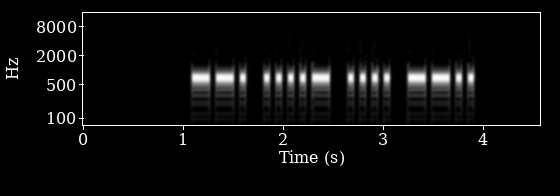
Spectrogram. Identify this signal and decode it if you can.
Morse code, heard as a keyed tone, about 20 wpm, 700 Hz. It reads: G4HZ
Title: DXCC-100 Call Signs - 4 Characters - 20wpm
